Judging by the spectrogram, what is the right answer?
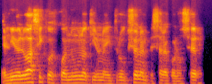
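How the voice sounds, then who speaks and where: A man's voice: mid-range voice, rapid-fire, a little mellow, muffled recording. Hesitant man in his fifties. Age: 50s. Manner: hesitant, many fillers and restarts. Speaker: taekwondo instructor teaching English. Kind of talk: online class presentation.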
